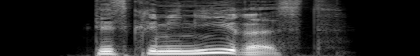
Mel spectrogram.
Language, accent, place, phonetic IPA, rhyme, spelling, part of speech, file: German, Germany, Berlin, [dɪskʁimiˈniːʁəst], -iːʁəst, diskriminierest, verb, De-diskriminierest.ogg
- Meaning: second-person singular subjunctive I of diskriminieren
